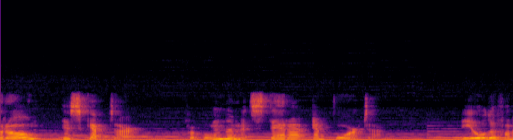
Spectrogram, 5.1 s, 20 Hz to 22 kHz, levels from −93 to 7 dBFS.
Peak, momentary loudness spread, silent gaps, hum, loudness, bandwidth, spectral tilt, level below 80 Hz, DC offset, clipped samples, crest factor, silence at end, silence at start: -6 dBFS; 13 LU; none; none; -24 LUFS; 7.8 kHz; -5.5 dB/octave; -30 dBFS; under 0.1%; under 0.1%; 16 dB; 0 s; 0 s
